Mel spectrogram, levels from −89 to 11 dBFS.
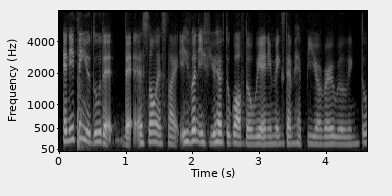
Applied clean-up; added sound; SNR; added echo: neural separator model SepFormer DNS4.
